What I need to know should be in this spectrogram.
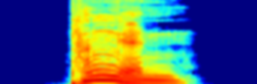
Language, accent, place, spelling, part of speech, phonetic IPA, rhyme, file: German, Germany, Berlin, Tangen, noun, [ˈtaŋən], -aŋən, De-Tangen.ogg
- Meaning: dative plural of Tang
